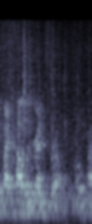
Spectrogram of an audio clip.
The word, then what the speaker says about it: Renfrew: re NF r NW Radford read throw it's pronounced Renfro it looks like it would be fun it's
